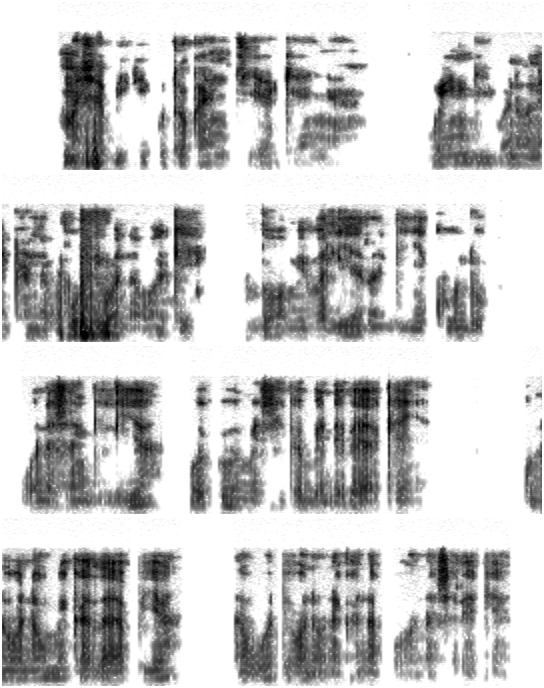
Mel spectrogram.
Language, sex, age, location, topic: Swahili, male, 18-24, Kisii, government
